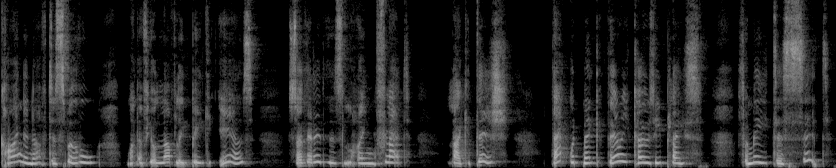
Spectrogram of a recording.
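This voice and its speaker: Man in falsetto as a small young girl, extremely high pitch, slow careful delivery, polite, plucky, prim, children's storybook. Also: fairly even intonation, gravelly, exaggerated voice. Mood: prim, determined. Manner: prim, polite, well-formed speech, drawn-out. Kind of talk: dramatized storybook reading.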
